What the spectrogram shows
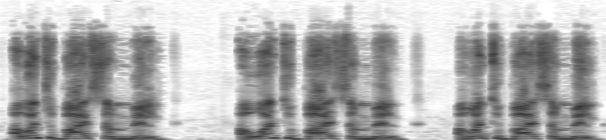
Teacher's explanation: So there is no stress on I, to, and some.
